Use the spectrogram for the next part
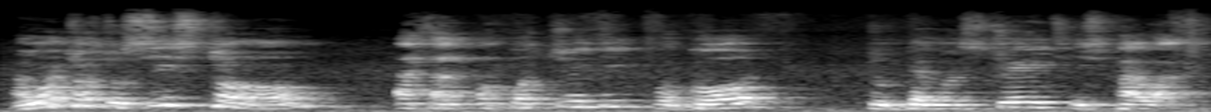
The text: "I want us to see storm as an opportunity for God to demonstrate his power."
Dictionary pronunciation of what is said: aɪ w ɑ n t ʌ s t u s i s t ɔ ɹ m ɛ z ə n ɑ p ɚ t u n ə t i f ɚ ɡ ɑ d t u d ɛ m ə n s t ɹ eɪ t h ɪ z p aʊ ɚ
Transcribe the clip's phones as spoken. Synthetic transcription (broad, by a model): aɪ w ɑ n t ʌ t u s i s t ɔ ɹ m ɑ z ə n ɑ p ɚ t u n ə t i f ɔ ɡ ɑ d t u d ɛ m ə n s t ɹ eɪ t h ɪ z p aʊ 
